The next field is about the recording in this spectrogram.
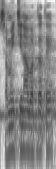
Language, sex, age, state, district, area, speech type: Sanskrit, male, 18-30, Odisha, Ganjam, rural, spontaneous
